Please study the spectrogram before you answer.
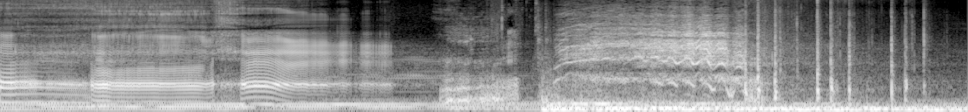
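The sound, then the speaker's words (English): A unicorn in a video game lets out a loud, wavering neigh, then a harsher roaring cry, followed by noisy galloping with sharp hoofbeat clicks as it runs off. “The mysterious stranger gallops away on his ugly unicorn”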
